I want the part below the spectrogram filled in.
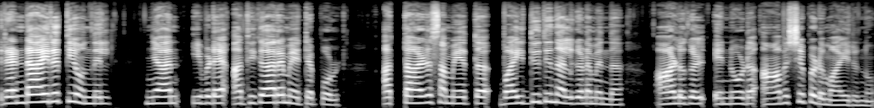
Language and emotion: Malayalam, neutral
